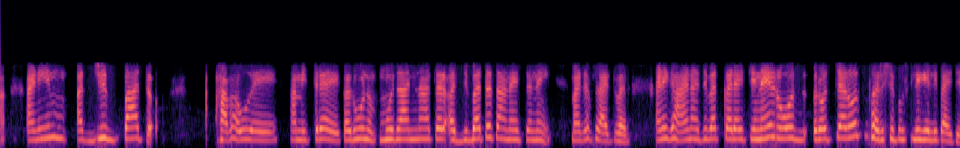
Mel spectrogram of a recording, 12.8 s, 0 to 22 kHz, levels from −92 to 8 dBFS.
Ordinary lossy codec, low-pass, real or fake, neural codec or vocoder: none; 3.6 kHz; real; none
